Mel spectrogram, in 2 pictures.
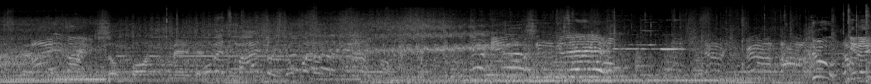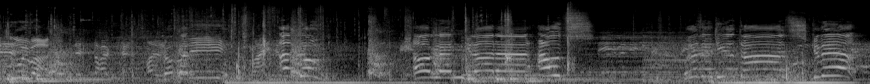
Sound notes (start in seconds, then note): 0.5 speaking german; 2.5 speaking german; 8.7 speaking german; 12.4 speaking german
